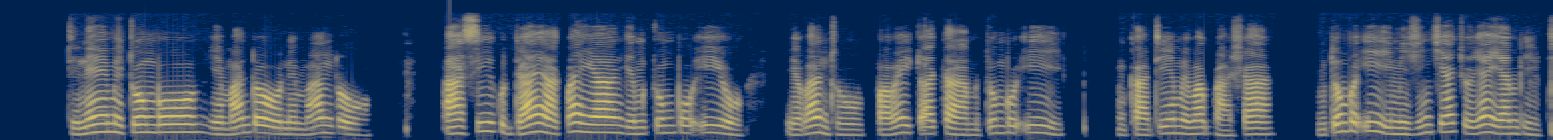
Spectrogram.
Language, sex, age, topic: Ndau, male, 25-35, health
